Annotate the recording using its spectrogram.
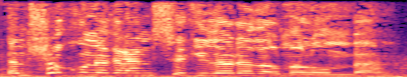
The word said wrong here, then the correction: Maluma: Sí, doncs, no, si és tan seguidora, el que hauria de fer és pronunciar bé el nom de Maluma. Bueno, Maluma, Maluma, ja t'ho he dit.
